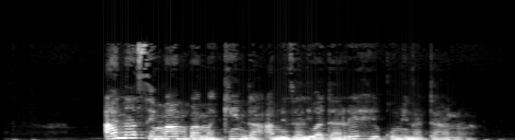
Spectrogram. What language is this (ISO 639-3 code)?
swa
